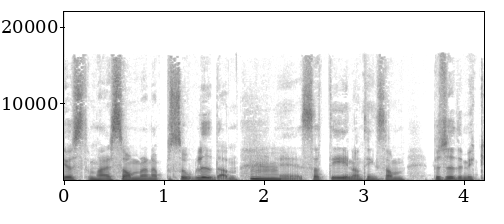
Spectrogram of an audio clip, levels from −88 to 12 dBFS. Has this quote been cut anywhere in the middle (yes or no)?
no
